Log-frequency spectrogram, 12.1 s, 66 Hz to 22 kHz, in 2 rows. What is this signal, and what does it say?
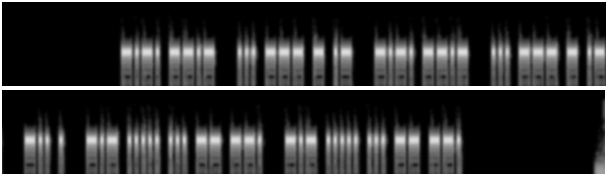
Morse code, heard as a keyed tone, about 36 wpm, 660 Hz. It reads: CQ SOTA CQ SOTA DE K5SMG K5SMG
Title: SOTA QSO Practice 35wpm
